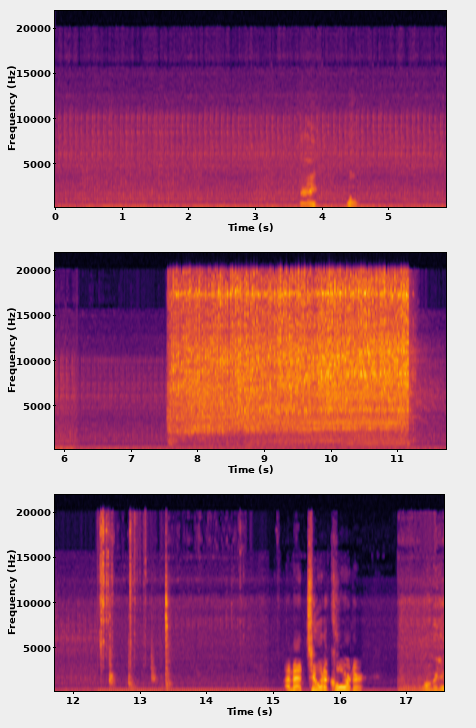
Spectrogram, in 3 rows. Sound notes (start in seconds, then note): 0.1 motor humming; 7.5 drill whirring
